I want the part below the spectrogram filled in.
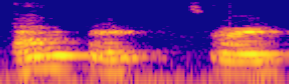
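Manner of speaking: muted, distant voice on the call. Real, not acted. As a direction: sounds muffled and far away. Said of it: "You sound a little muted".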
